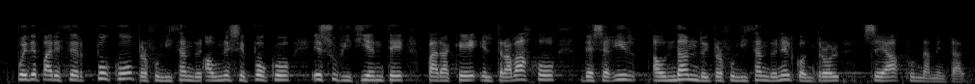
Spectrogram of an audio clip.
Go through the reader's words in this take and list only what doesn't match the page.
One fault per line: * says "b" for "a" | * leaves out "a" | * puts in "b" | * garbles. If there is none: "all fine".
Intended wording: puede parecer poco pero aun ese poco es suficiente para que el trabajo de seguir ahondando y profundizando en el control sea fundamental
* says "profundizando" for "pero"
